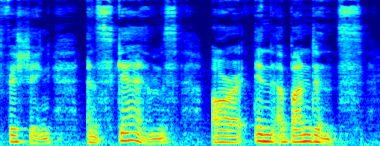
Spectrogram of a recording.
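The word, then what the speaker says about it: phishing: h i n g it's pronounced fishing and scams are in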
